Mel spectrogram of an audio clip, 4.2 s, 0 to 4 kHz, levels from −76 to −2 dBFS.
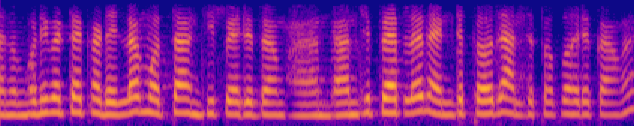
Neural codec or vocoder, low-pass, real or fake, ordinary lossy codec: codec, 16 kHz, 0.8 kbps, ZipCodec; 3.6 kHz; fake; Opus, 32 kbps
